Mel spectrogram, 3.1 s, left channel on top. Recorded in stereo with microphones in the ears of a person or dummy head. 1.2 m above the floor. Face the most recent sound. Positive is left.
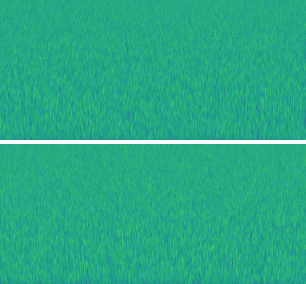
No sound to turn to.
